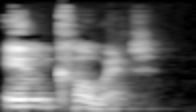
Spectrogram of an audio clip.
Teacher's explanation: if you see the phonetic spelling, it's in K-O, and then the schwa T, with the accent on the ko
